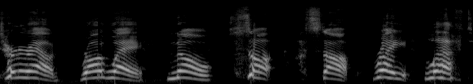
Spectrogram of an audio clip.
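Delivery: high, very slow, drawn-out, panicky, bossy put-on voice. Retelling guiding a panicking teammate: imitating own panicked bossy directions. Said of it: "you're like a panic G P S".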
